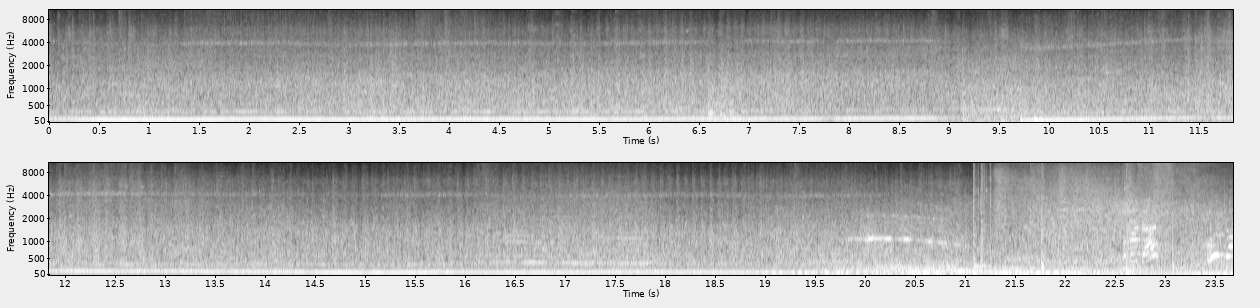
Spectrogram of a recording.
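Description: A tank engine rumbles steadily as the tank rolls along.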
